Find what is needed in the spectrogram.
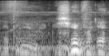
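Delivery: low, soft postgame courtesy; muted handshake praise. Acted. Coach consoling the man they just beat, soft and low. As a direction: toss off quiet consolation praise.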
